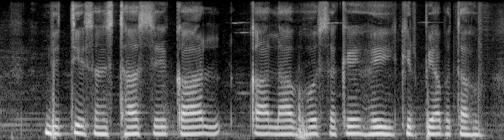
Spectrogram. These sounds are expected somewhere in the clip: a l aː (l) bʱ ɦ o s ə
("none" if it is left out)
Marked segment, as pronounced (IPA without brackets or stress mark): none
